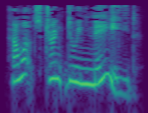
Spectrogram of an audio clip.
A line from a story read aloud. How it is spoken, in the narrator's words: Stephanie exclaimed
